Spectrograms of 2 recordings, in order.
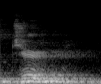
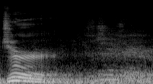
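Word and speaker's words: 治: This character that you see in the center of the slide there is pronounced Zhi. Okay, everybody, 1, 2, 3, Zhi. Now that's not very good. Come on, Zhi. Okay, that's a lot better.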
